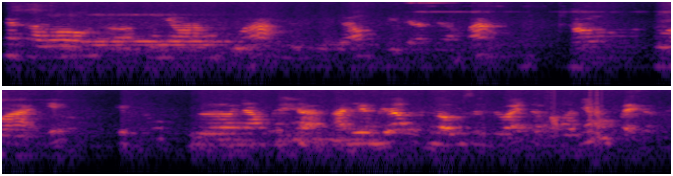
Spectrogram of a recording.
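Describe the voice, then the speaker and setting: A woman's voice: a little high, steady tone, unhurried, long pauses. A woman in the audience asking a question hesitantly. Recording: distant, tinny, echoey and noisy.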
